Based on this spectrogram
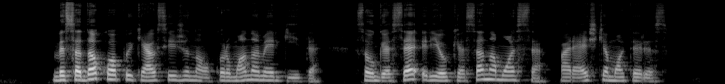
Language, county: Lithuanian, Kaunas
